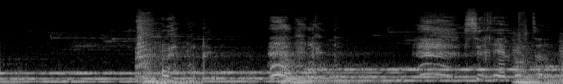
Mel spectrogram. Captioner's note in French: Rires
